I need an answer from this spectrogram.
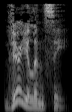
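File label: "virulency", English, British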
